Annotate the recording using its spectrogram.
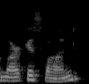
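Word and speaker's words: Marcus Wandt: Uh W's in Swedish are pronounced like V's because for the longest times the Swedish alphabet didn't have W's. So Marcus Vond and uh he came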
